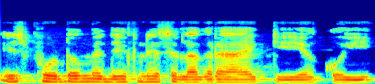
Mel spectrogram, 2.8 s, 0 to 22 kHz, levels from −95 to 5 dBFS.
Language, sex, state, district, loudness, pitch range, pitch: Hindi, male, Uttar Pradesh, Ghazipur, -15 LUFS, 115-135 Hz, 120 Hz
